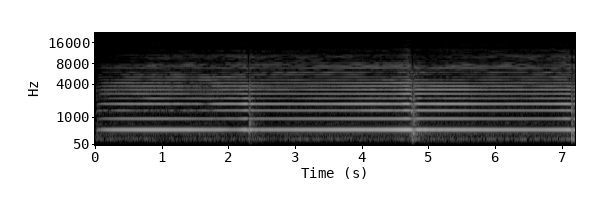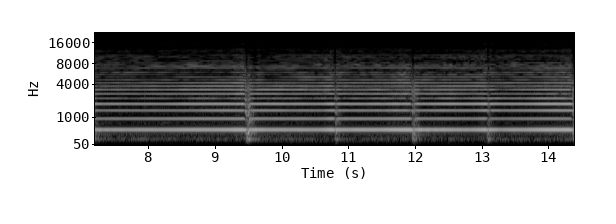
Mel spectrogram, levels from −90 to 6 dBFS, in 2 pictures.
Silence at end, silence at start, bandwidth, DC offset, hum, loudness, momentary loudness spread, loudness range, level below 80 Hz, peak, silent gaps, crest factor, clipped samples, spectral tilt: 0 s; 0.05 s; 13.5 kHz; under 0.1%; none; -32 LUFS; 7 LU; 4 LU; under -90 dBFS; -20 dBFS; none; 14 dB; under 0.1%; 0 dB/octave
